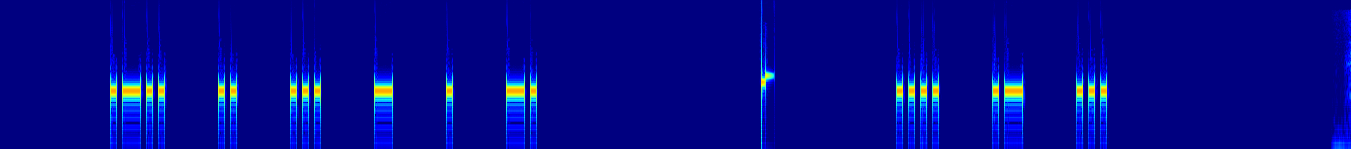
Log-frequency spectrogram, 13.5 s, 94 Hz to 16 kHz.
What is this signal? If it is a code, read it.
Morse code, heard as a keyed tone, about 20 wpm, spaced as for 11 wpm, 700 Hz. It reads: LISTEN HAS
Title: 3x Character Spacing - Top 500 Words - 20wpm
